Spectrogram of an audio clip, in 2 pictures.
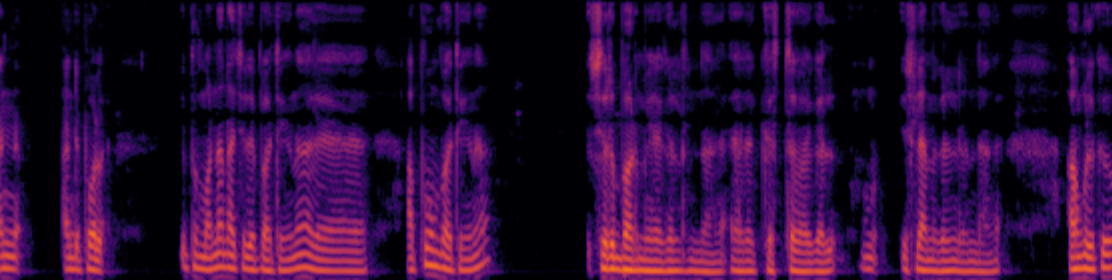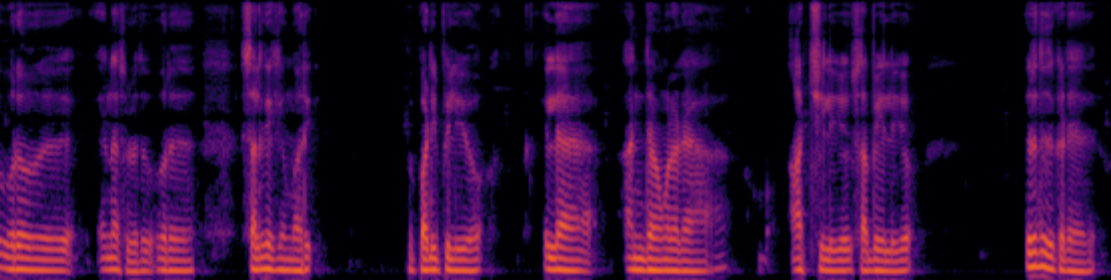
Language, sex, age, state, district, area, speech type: Tamil, male, 30-45, Tamil Nadu, Salem, urban, spontaneous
